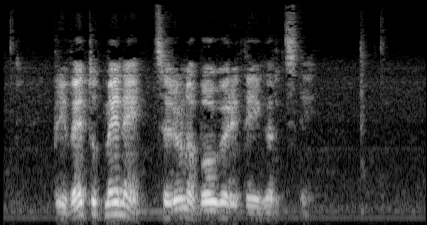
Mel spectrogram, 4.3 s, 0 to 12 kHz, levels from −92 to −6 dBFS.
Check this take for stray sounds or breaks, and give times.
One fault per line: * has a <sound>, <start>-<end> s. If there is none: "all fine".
all fine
